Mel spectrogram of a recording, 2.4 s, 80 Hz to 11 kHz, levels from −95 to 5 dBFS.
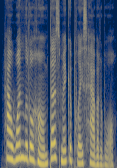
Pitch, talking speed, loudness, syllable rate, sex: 210 Hz, 230 wpm, -16 LUFS, 7.2 syllables/s, female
